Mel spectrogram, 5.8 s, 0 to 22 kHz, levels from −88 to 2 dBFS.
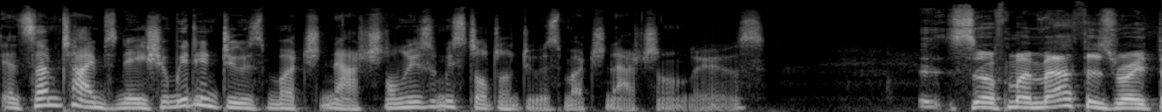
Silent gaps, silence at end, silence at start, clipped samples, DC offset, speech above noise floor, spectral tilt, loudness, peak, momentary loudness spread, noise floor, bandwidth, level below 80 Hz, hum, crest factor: none; 0.05 s; 0 s; under 0.1%; under 0.1%; 39 dB; -4.5 dB/octave; -28 LUFS; -8 dBFS; 15 LU; -67 dBFS; 17.5 kHz; -60 dBFS; none; 20 dB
